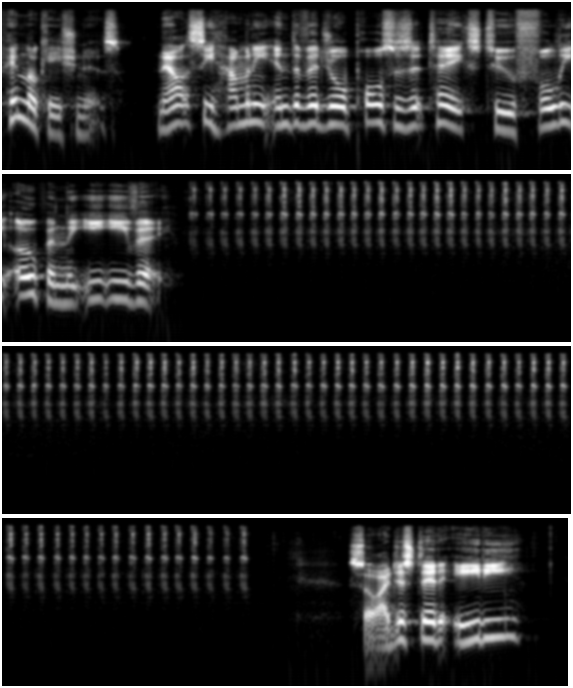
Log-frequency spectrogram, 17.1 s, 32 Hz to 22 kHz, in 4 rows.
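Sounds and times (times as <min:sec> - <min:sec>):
stepper motor clicking faintly: 0:05.6 - 0:14.7.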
